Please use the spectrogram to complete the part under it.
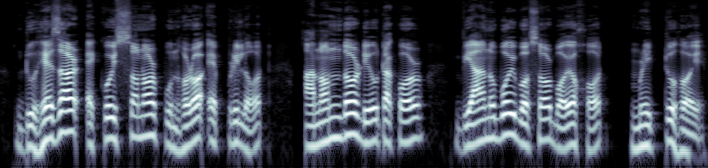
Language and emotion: Assamese, neutral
